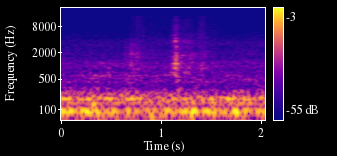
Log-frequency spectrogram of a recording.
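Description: A steady low hum, with two faint, brief scrapes or clicks of kitchen utensils being handled a little under and a little over a second in.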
